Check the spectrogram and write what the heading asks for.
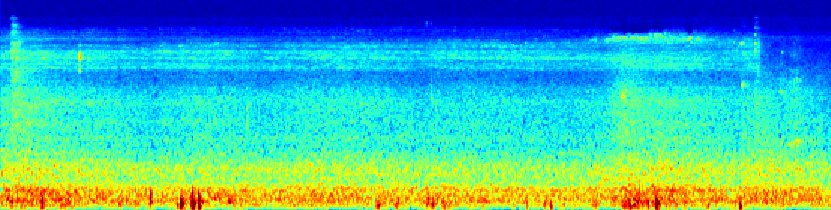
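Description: Near silence: faint room tone with a few brief faint ticks, the clearest about two seconds in and again near the end.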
